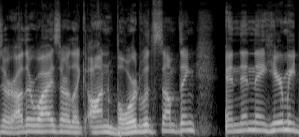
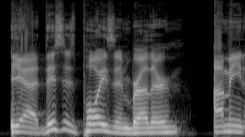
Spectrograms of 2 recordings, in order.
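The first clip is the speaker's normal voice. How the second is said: normal talking voice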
